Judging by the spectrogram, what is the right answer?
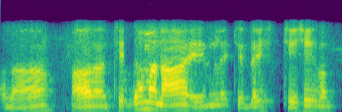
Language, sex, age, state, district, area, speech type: Telugu, male, 18-30, Telangana, Ranga Reddy, urban, conversation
